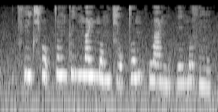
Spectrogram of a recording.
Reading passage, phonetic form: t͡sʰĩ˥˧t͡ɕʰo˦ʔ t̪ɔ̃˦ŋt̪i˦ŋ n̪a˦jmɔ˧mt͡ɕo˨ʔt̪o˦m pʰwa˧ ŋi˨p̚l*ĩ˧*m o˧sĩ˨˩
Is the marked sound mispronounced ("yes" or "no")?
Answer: yes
